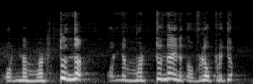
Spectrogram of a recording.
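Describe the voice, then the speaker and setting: A young man playing a husky, devoted lover. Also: high-pitched, rapid-fire. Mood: affectionate. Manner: pleading, affectionate coaxing. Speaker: actor. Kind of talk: web series drama acting.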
